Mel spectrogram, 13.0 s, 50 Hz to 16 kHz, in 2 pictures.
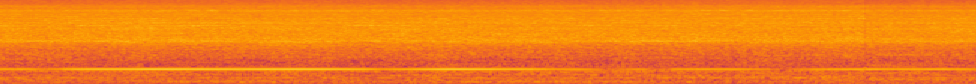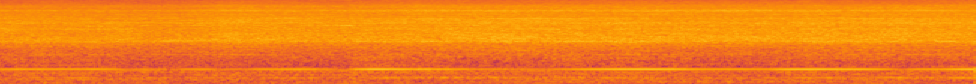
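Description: A Proscenic P11 cordless stick vacuum cleaner runs steadily at close range, a loud continuous whining motor drone with a sharp tonal hum, unbroken throughout with no talking.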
